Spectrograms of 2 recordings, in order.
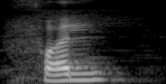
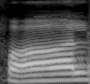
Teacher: लाम जो है पीछे वाले ज़बर ज़ेर पेश वाले हरफ के साथ मिलेगा, तो लिहाजा फ़ा के साथ इसको मिलाया तो अलिफ पढ़ने में नहीं आएगा। फल, इसको अगर फ़ाल पढ़ें तो गलत हो जाएगा।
